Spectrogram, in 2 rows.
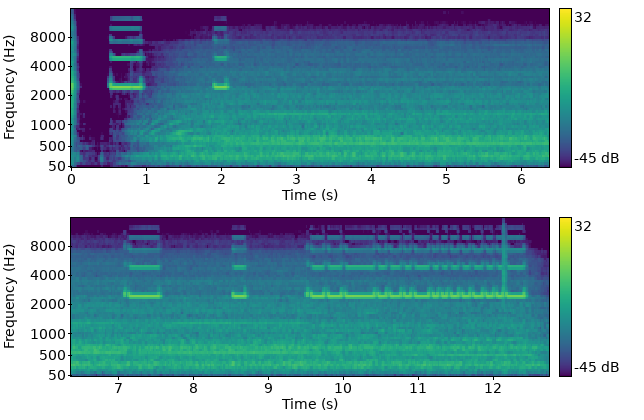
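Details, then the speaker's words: LaCie Biggest FW800 drive enclosure boots normally for a few seconds, then fan hum broken by irregular beeping bursts as it cuts power and restores it; owner suspects the power supply was damaged in shipping. "but then it went and did the silly thing where it just flashes and seems to cut power and then give it back for a split second that's what i think's happening it's probably the power supply in shipping maybe"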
